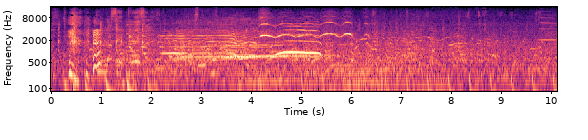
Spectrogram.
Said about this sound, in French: Alors je sais pas si tu entends, mais il y a du bruit puissance 1000. Des voitures partout, des klaxons, des gens qui grouillent. C'est plein de vie, ça fait du bien de voir ça. C'est Marseille, bébé.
